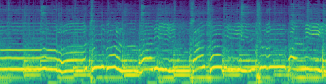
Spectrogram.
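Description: A woman singing a Nepali folk dohori song live into a microphone, her melody sliding and ornamented, over sustained harmonium notes and a steady low drum beat.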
